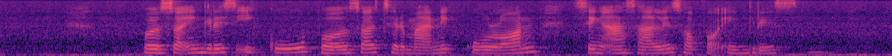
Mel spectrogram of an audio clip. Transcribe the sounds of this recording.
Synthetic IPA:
b̥ɔ̤sɔiŋɡɾɪsikub̥ɔ̤sɔd̥ʒ̥ɛ̤rmanɪkːulɔn | sɪŋasalisɔkɔ̰ʔiŋɡɾɪs

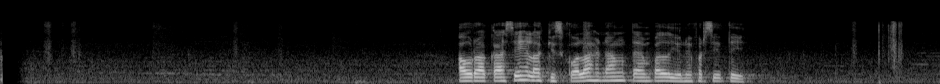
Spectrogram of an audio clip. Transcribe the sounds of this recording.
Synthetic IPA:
ʔauɾakasɪhlaɡ̥i̤sə̥kolahnaŋt̪ɛmpəljunifərsit̪i

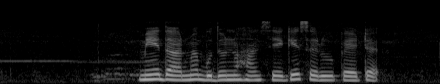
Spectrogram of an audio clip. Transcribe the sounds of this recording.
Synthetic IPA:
meːd̪arməbud̪unʋɐɦansejəɡesəɾuːpejəʈə

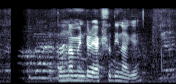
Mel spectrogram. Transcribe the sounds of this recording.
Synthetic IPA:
t̪uɾnameɳʈeɾɛkʃod̪inaɡe

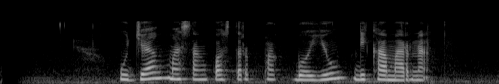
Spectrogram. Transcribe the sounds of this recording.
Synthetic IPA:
ʔud͡ʒaŋmasaŋpɔst̪ərpak̚bɔjuŋdikamarna

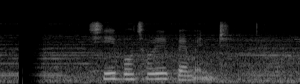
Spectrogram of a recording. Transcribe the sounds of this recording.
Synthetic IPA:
ʃejbɔt͡ɕʰoɾeɾpemḛnʈ

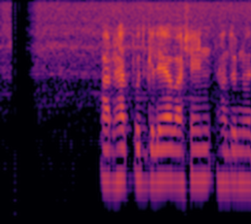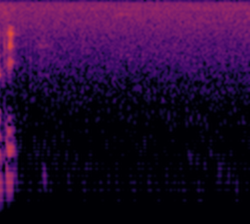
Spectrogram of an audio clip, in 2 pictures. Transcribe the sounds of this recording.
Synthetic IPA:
aɾɦat̪̚pud̪̚ɡəlejaʋaʃenɦɐd̪unʋət̪i

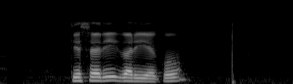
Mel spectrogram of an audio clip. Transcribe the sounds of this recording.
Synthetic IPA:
t̪esʌɾiɡʌɾijeko

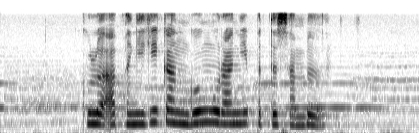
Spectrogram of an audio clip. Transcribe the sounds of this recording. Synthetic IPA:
ɡ̥ṳloʔa̰b̥ä̤ŋikikaŋɡoŋuɾaŋipəd̪̥ə̤sambəl

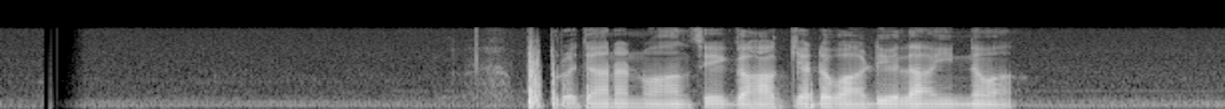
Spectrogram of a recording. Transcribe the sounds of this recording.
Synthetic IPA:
pṵt̪uɾəd͡ʒaːnanʋaɦanseːɡaɦakjaʈəʋaːɖiʋelaːinːəʋa

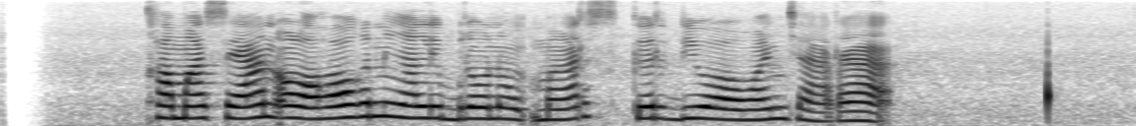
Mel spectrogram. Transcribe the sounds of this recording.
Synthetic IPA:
kamasɛanɔlɔɦɔkəniŋalibɾɔnɔmarskɨrdiwawaɲt͡ʃaɾa

